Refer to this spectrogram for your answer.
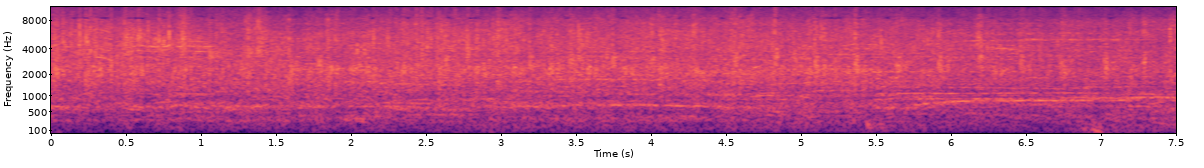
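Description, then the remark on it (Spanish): Steady, dense applause from a large crowd of palace workers, some with children, waving flags and taking photographs inside the Palacio de la Moneda, loud and continuous throughout, with scattered voices and faint cheering mixed into the clapping. “Varias personas, ustedes las están viendo con varias banderas, aplausos, fotografías, hay niños también, bueno, son parte de los trabajadores acá del Palacio de la Moneda”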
